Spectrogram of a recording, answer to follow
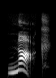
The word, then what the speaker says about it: knock: Knock.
